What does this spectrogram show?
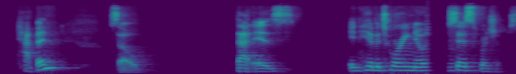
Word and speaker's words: gnosis: consume it the third one is called gnosis and that is spelled g-n-o-s-i-s and this term originated in what's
